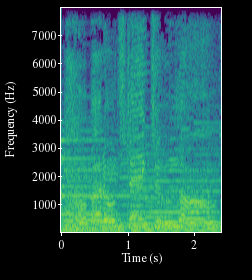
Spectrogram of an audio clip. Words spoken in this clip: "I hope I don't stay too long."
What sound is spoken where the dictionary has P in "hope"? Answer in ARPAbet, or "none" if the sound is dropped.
B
